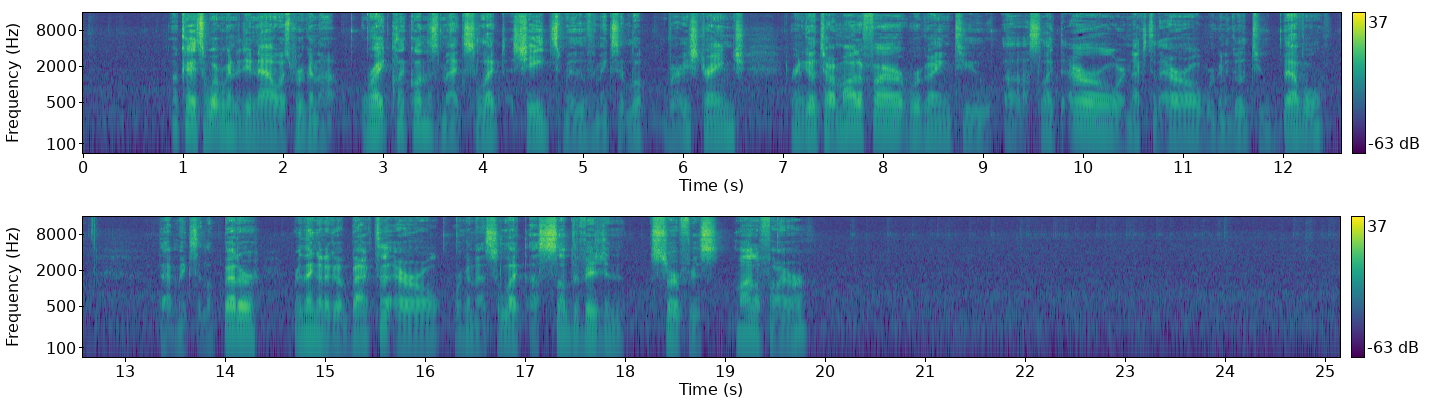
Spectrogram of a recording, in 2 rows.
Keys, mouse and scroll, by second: 2.6 right click, 3.5 click, 9.0 click, 11.9 click, 16.1 click, 19.3 click.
